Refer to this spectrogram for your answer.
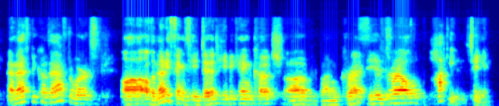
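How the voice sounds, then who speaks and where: This man has a plain, everyday voice at a medium pitch, speaking at a moderate pace. His intonation is lively, and his loudness swings widely. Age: 60s. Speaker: event host. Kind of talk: speaker introduction.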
